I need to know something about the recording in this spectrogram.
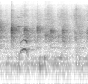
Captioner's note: audience applauds; hoots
